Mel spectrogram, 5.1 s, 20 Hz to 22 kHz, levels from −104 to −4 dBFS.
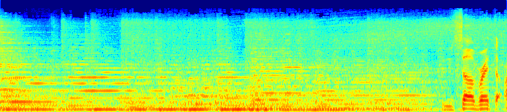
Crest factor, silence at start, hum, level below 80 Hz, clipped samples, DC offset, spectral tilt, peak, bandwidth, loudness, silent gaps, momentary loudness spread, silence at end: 18 dB; 0 s; none; -50 dBFS; under 0.1%; under 0.1%; -5.5 dB/octave; -6 dBFS; 14.5 kHz; -25 LUFS; none; 7 LU; 0 s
